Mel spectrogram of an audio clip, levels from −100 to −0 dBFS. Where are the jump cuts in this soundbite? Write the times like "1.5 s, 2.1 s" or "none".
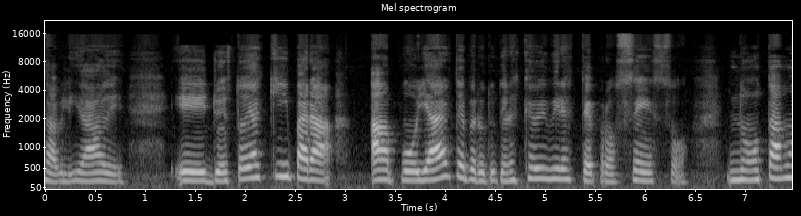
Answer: none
